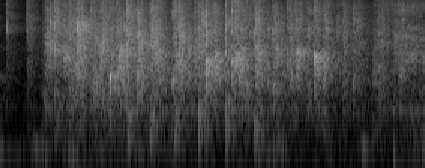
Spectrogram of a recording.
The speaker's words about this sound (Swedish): en applåd.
